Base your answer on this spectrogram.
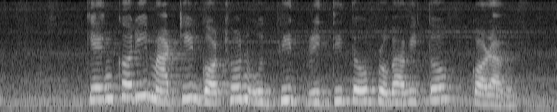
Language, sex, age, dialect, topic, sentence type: Bengali, female, 36-40, Rajbangshi, agriculture, statement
